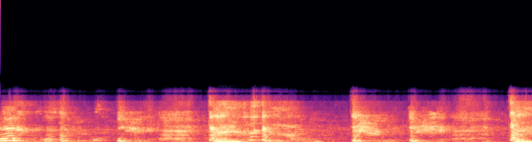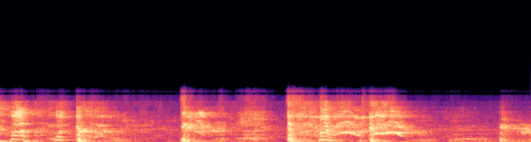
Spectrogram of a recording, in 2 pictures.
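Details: Chest congestion coughing fit: repeated hard, harsh coughs, about ten bursts, with a full, congested, chesty quality.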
